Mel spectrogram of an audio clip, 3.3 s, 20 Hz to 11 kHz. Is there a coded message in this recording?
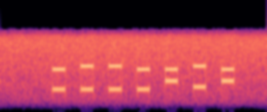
Yes: DTMF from 0.7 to 2.9 s, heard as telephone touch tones, dialled by machine, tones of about 160 ms, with phone line noise. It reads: 2332060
